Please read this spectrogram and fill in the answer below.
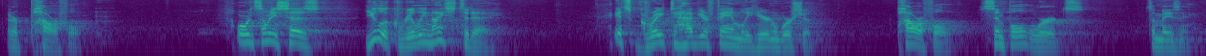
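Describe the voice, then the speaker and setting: A man's voice: medium pitch, gravelly, fairly bright tone. Preaching man in a reverberant hall. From Indonesia. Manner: earnest, emphatic preaching with rhetorical questions. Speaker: pastor. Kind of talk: sermon.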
